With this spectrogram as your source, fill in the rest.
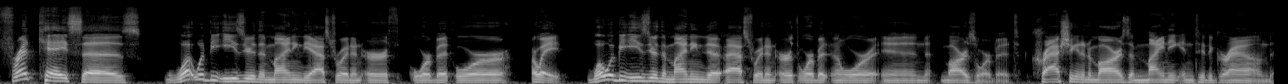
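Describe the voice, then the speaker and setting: Hardly pausing at all, a man talks at a moderate pace in a fairly low pitch. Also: ordinary pitch variation. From US Midwest, Indiana. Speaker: podcast host. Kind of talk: casual chat. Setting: video call.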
